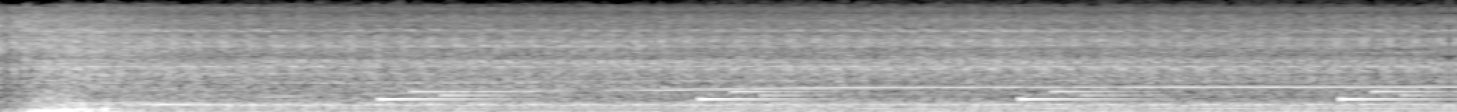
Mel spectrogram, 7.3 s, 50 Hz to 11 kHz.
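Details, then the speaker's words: Ford Ranger 3.2L automatic diesel at nearly 200k, first start after replacing all five injectors and the fuel filter: catches with smoke and settles into a steady even idle, with no ticking over the clatter; sounds healthy. "Smoky. Oh, that was good. That sounds good. No ticking noise."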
